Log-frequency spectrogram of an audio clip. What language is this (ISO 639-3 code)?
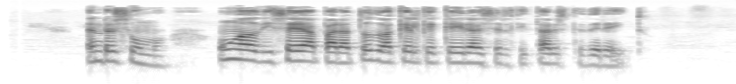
glg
